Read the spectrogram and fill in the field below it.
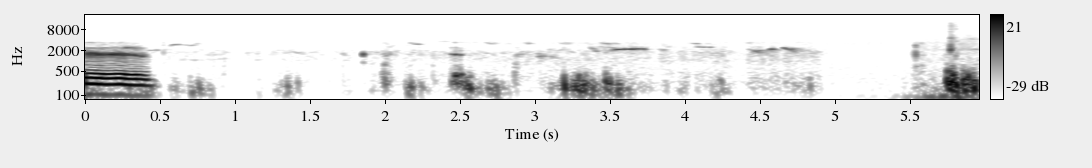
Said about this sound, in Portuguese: Eu estava a gostar da música de fundo, não sei se vocês deram conta, estava a ouvir passarinhos, é maravilha. Estava a ouvir passarinhos,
